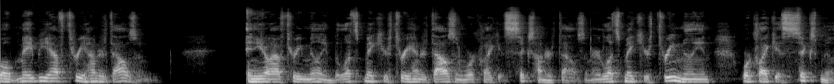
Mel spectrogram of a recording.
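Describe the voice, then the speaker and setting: A somewhat breathy man talks at a very fast pace and a medium pitch, with ordinary pitch variation. The recording is very clean, with a silent background. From US, Utah. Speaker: financial advisor and podcast co-host. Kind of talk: casual chat.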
